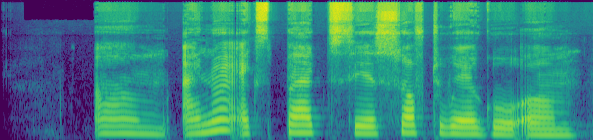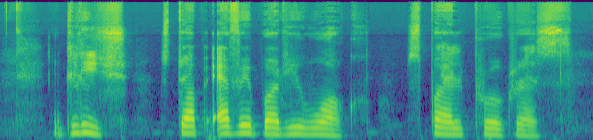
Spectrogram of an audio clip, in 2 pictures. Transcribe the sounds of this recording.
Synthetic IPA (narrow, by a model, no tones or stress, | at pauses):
ʔamʔaɪnoʔɛkspɛk̚tsesɔftʰwɛɡoʔʌm | ɡlit͡ʃ | stɔpɛvɹibɔdiwɔk | spɔjlpʰɹoɡɹɛs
